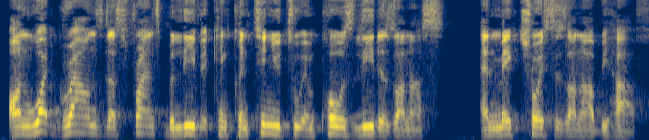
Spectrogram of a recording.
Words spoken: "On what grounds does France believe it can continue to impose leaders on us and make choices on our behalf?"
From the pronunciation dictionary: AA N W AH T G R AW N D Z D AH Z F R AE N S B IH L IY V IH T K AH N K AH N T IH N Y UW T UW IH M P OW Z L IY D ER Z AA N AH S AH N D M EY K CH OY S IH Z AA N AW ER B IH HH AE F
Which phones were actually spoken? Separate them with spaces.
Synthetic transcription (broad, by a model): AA N W AH T G R AW N D Z D AH Z F R AE N S B IH L IY V IH T K AH N K AH N T IH N Y UW T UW IH M P OW Z L IY D ER Z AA N AH S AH N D M EY K CH OY S IH Z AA N AW ER B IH HH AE F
